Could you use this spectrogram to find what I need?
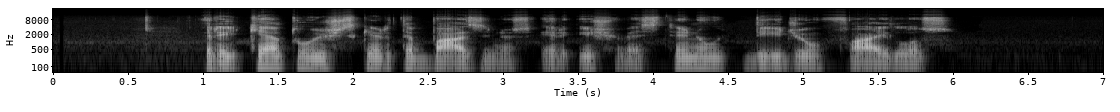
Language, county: Lithuanian, Alytus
